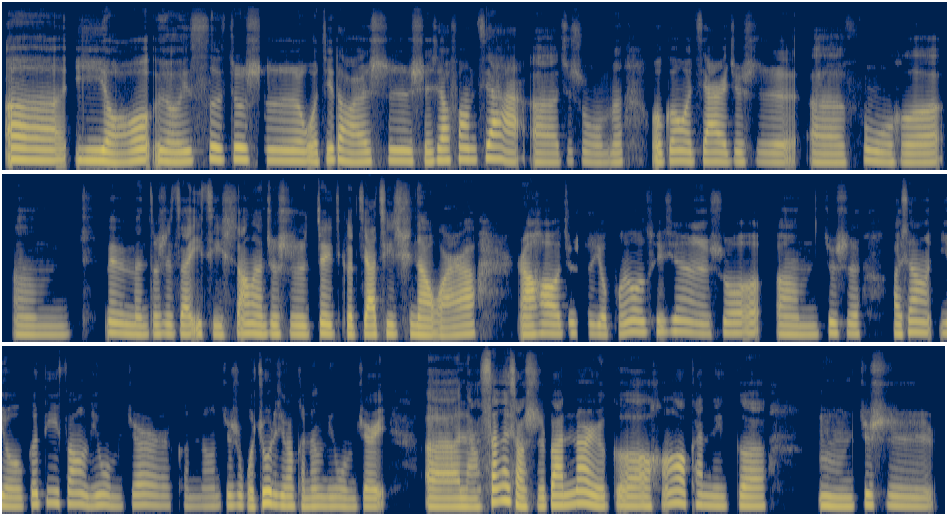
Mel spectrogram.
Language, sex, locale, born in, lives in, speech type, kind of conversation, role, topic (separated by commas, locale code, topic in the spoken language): Chinese, female, zh-CN, United States, United States, conversation, unstructured, none, 你通常会怎么选择旅行目的地？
